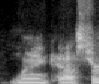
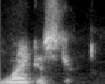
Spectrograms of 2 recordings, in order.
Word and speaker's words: Lancaster: seven Austin Lancaster so his last name was pronounced like the city in Pennsylvania Lancaster not the one in South Carolina which is Lancaster people want to know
